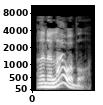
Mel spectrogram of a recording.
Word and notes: unallowable: British English

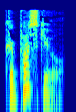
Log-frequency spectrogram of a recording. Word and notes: crepuscule: British English

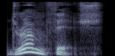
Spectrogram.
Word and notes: drumfish: British English

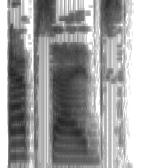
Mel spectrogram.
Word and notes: apsides: British English

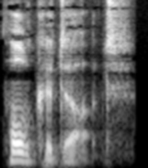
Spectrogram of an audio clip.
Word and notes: polka dot: British English

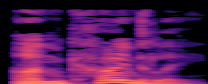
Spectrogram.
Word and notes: unkindly: British English

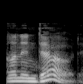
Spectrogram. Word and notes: unendowed: British English

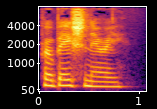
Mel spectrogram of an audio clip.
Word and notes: probationary: American English

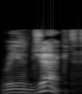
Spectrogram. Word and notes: reinject: British English

